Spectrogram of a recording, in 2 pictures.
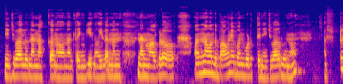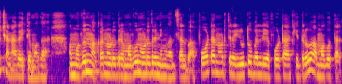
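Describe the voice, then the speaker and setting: A woman's voice: on the low side, a little mellow. A middle-aged woman vlogger with a rural Kannada accent, talking in an impassioned, pleading, repetitive way in an emotional monologue.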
